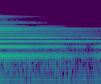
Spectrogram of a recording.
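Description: A single open first string of an acoustic guitar, tuned to D, ringing out after one pluck and slowly fading.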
